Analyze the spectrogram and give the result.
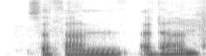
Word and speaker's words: Sathanadan: Sathanadan? – Yep.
